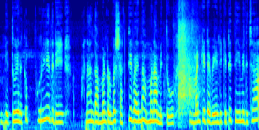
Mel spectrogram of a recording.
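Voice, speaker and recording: Woman voicing a gentle, patient young friend, pitched lower and softer than the heroine, for a cartoon. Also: steady tone, fast, background noise, close to an everyday voice. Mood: soothing.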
